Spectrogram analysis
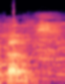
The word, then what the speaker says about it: Kaleef: Pourquoi le nom Khalif?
